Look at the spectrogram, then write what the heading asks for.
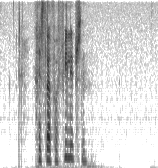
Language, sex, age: Danish, female, 31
